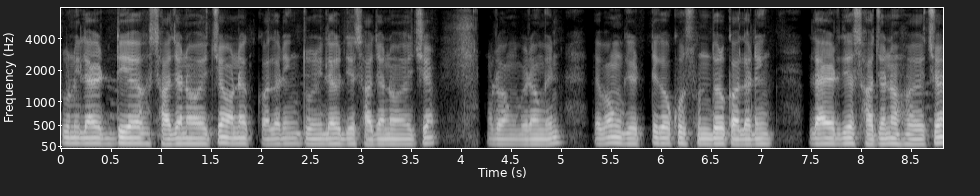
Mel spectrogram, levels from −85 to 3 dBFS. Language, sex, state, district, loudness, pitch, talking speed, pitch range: Bengali, male, West Bengal, Paschim Medinipur, -18 LUFS, 105 Hz, 135 wpm, 100-115 Hz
